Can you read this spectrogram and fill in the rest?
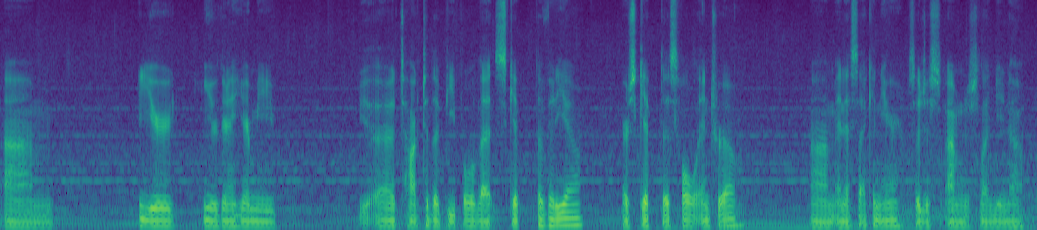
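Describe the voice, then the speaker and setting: A man with a low voice talks casually as a host introducing his own story. He rambles in a self-deprecating, conversational way. Faint music sits behind him. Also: little pitch movement, normal speed. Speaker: channel host and story writer.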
